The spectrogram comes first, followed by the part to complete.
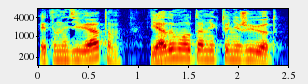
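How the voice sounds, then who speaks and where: Man doing a shrill frightened schoolgirl. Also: fast talker, dark tone, close to an everyday voice. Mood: shaky. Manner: squealing, pleading, breathless.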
